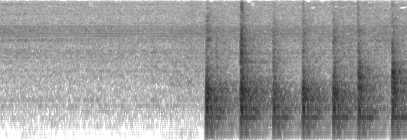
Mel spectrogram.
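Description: Rapid knocking on a door, a quick run of about eight knocks starting about a second in.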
